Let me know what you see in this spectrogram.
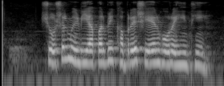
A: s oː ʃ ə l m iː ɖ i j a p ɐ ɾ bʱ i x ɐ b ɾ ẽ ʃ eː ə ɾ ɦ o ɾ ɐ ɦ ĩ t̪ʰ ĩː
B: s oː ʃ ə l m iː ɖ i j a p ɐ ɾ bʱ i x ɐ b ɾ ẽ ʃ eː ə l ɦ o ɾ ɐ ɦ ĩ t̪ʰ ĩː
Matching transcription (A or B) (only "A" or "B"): A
